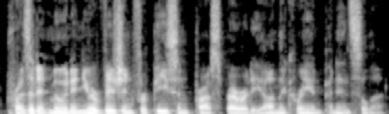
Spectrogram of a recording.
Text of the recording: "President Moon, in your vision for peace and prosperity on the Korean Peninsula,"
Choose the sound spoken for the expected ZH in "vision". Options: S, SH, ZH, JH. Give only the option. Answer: ZH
